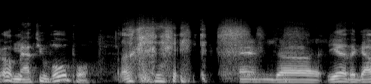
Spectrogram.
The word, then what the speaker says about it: Volpe: We have here Matthew Volpe. What's going on? What's going on? That's how you say it, Volpe.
